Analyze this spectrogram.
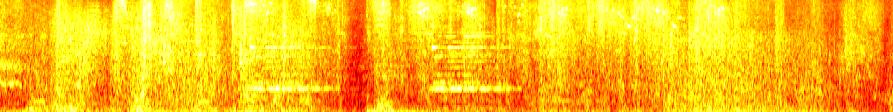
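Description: Mobile battle game sound effects clash and burst.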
